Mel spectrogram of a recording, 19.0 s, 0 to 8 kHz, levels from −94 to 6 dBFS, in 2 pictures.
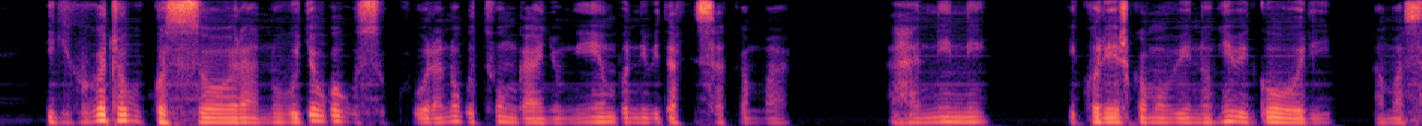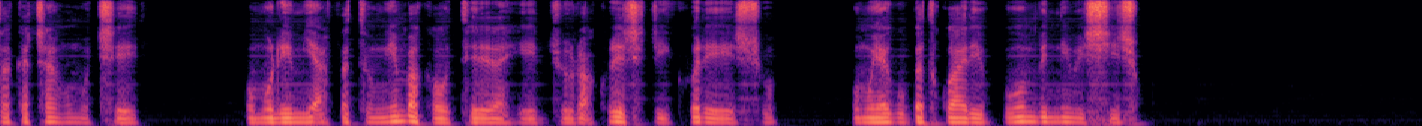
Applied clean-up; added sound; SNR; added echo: none; none; none; none.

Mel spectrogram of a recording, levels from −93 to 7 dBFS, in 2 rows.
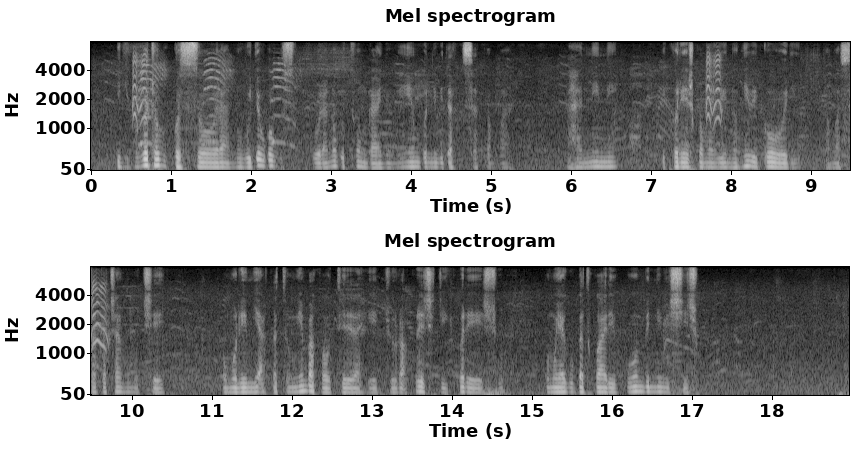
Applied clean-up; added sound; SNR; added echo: none; Gull, seagull; 14 dB; none.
